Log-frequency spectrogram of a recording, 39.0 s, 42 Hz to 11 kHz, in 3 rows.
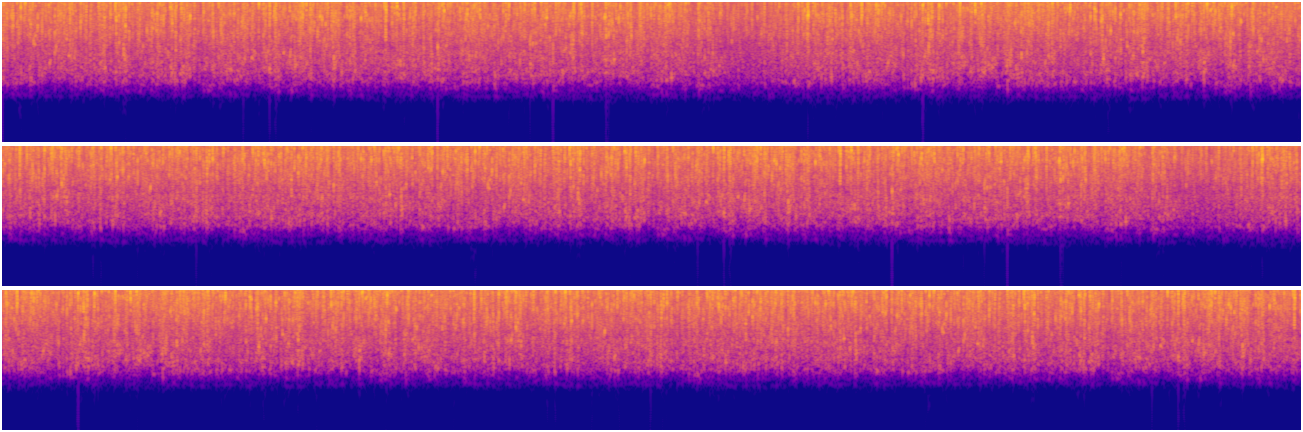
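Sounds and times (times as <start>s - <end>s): stream water flowing: 0.0s - 38.9s.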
